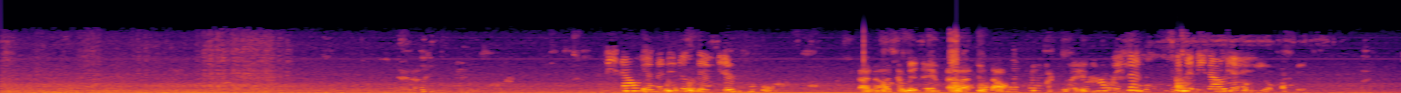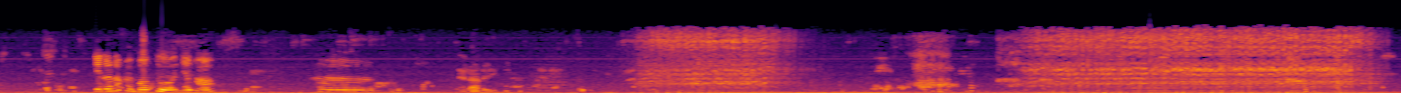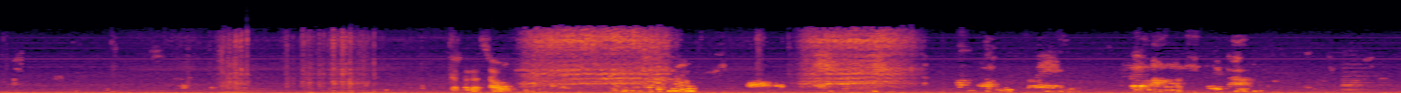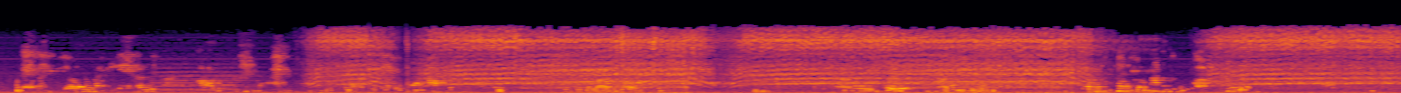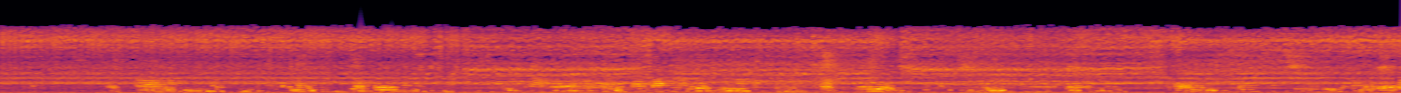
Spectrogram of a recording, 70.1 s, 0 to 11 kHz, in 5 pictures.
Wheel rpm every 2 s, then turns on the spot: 0, 0, 0, 0, 0, 0, 0, 0, 0, 0, 90, 0, 110, 140, 0, 20, 30, 60, 50, 0, 0, 0, 40, 130, 130, 160, 100, 120, 160, 160, 160, 160, 160, 160, 160.
30-32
